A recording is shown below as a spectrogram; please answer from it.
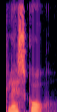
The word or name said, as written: glasskår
